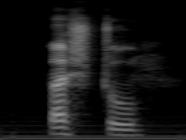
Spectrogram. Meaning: the Pashto language
- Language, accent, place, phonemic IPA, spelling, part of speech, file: French, France, Lyon, /paʃ.to/, pachto, noun, LL-Q150 (fra)-pachto.wav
